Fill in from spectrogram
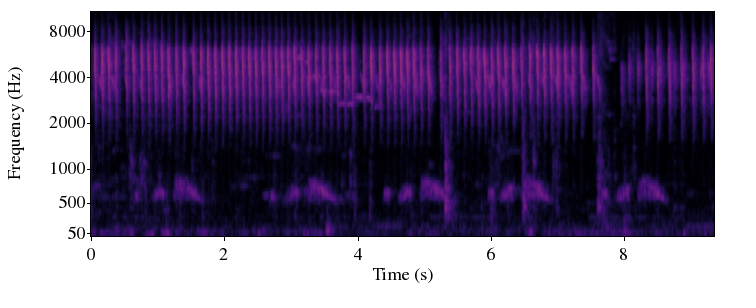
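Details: Bar-winged prinia singing loudly and nonstop: a rapid string of sharp, high chirping notes at about three per second, with a low, soft, dove-like cooing in the background.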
